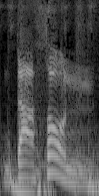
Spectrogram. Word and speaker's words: DAZN: DAZN, pero se pronuncia DAZN.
